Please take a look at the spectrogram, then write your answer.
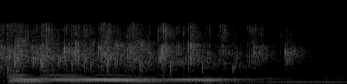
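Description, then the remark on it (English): An audience applauds for a group of children in a dense wash of overlapping claps that holds steady, then thins and tapers off toward the end, with a low sustained hum running underneath. “Let's give these kids a hand clap.”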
